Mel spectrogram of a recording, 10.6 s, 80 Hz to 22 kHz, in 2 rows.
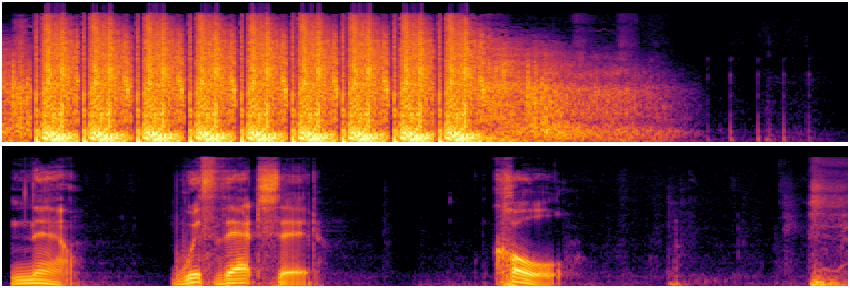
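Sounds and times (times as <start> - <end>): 
rapid volley of gunshots: 0.0 - 4.2
speech: 5.4 - 7.4, 8.4 - 8.8.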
